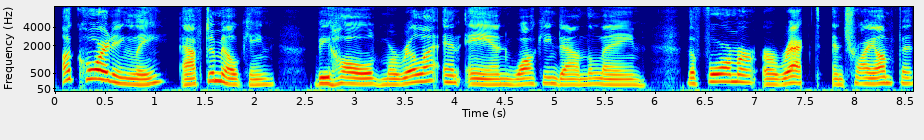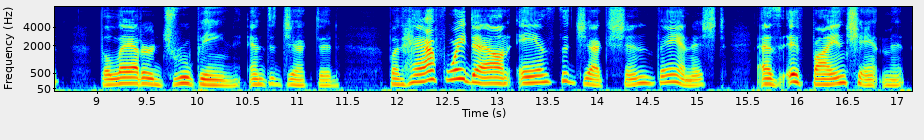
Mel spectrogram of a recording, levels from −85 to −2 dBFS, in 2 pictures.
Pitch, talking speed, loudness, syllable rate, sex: 180 Hz, 110 wpm, -19 LUFS, 3.8 syllables/s, female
